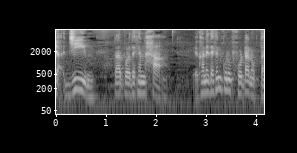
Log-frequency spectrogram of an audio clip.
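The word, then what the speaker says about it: حاء: করবেন আপনাকে দেখেন সাম জিম হা টা এখান থেকে বের হবে আপনার এই আপনার এই মানে হলক বা আমরা যে বলে থাকি গলা থেকে হা তারপরে খ ঠিক আছে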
